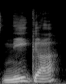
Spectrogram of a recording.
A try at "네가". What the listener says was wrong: Yes, 네가, but what I want to say is in Korean, even though you want to really emphasize, you don't like do it in staccato. Like, 네가 언제부터? We don't say it like that. 네가, we already know this.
